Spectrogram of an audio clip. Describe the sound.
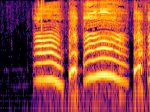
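Someone imitates a crying baby with two long, high wailing cries, each broken by short choppy sobs, loud and alone with no other talking.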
